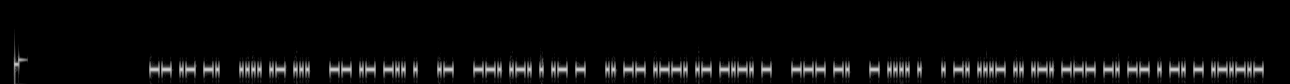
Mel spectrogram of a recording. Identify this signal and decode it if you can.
Morse code, heard as a keyed tone, about 40 wpm, 700 Hz. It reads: MAN HAS MADE A GREAT IMPACT ON THE ENVIRONMENT.
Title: Sentences from Top 1000 Words - Review Part 6 - 40wpm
